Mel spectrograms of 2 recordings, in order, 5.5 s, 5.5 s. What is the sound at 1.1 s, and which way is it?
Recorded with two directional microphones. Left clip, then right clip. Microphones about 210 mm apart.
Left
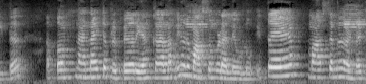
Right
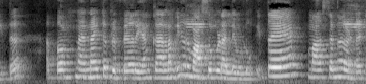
A woman's voice, 15° right (ahead or behind).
